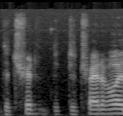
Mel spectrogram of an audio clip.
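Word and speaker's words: detritivore: they are they are Detroit of Wars DET detrit ofor is how you pronounce that they're only trying to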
